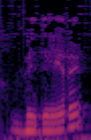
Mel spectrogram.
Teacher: Vedere, the stress is on the penultimate syllable, which is what you would expect. And with vendere instead, the stress is shifted one syllable to the left.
